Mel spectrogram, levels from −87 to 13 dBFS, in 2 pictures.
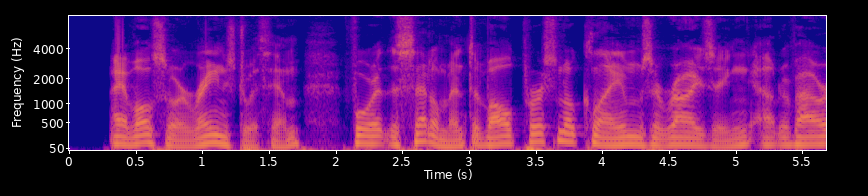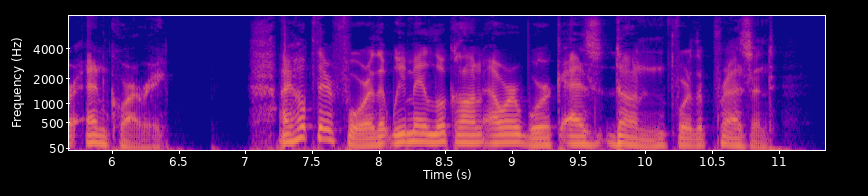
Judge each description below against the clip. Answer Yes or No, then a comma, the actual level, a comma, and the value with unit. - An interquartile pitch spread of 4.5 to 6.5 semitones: Yes, average, 5.0 semitones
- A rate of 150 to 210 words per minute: Yes, average, 175 wpm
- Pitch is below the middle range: Yes, low, 110 Hz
